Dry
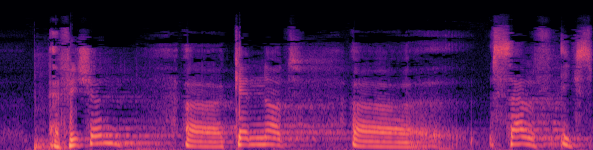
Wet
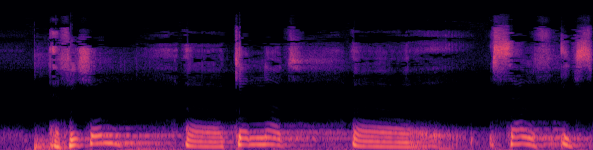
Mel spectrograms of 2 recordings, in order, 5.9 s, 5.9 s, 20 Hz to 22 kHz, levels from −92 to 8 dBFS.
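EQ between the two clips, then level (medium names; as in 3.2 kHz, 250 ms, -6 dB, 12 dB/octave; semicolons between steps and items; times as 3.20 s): elliptic band-stop 420–3900 Hz, stop band 50 dB; 0.0 dB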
